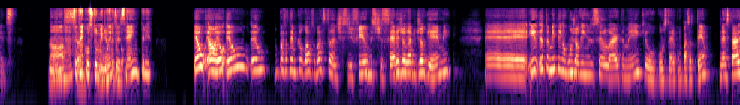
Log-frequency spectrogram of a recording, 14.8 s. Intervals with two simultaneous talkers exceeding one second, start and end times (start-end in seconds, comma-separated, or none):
1.0-2.6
